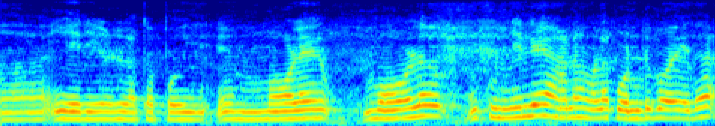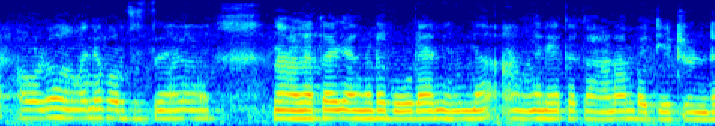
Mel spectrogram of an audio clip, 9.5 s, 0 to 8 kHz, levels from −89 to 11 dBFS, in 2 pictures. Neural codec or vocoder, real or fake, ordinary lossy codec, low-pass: codec, 16 kHz, 4 kbps, FreqCodec, larger model; fake; none; none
